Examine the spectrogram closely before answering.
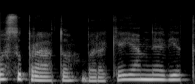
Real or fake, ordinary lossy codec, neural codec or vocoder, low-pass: fake; MP3, 96 kbps; autoencoder, 48 kHz, 128 numbers a frame, DAC-VAE, trained on Japanese speech; 10.8 kHz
